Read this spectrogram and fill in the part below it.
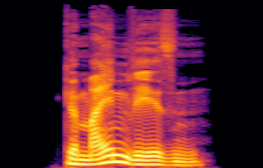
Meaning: body politic (collective body as politically organized)
- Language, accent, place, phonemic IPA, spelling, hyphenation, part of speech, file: German, Germany, Berlin, /ɡəˈmaɪ̯nˌveːzn̩/, Gemeinwesen, Ge‧mein‧we‧sen, noun, De-Gemeinwesen.ogg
